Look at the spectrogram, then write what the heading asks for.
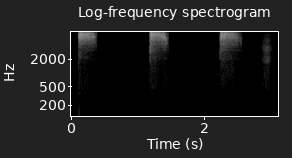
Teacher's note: this is a sound made by combining letter K and letter S sounds very quickly. So to make this particular sound, you first make the unvoiced K sound, which is formed back of the tongue, stops where it stops the air. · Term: X sound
